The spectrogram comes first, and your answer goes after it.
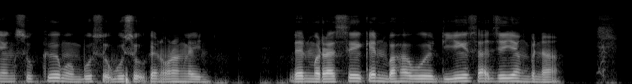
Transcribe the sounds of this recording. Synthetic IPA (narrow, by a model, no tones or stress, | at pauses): jaŋsukəmə̃mbusṵʔbusṵʔkanʔo̰ɾaŋlaɪn | danmə̃ɾasəkanbaɦawədiəsa̰d͡ʒajaŋbənar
